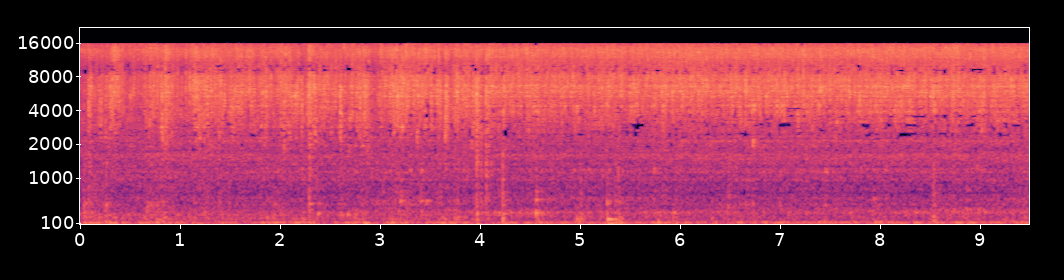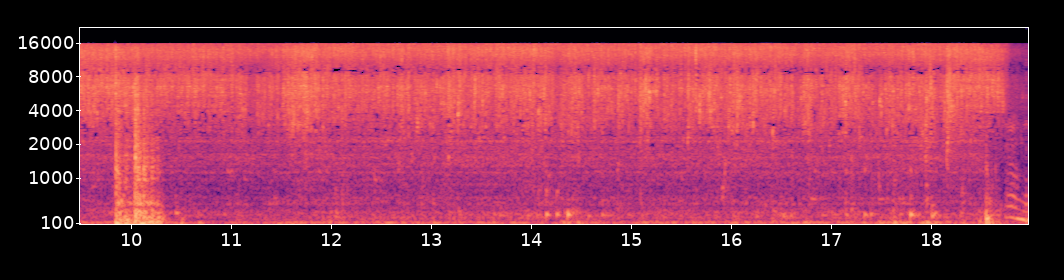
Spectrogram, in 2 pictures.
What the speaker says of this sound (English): I don't know why I'm washing my hands.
